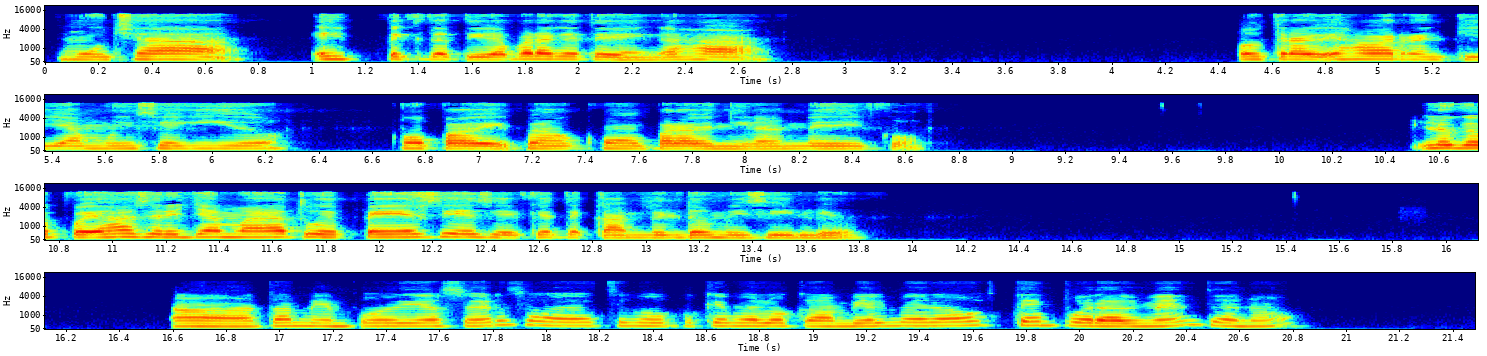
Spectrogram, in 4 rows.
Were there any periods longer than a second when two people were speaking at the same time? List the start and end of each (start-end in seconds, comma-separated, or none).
none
